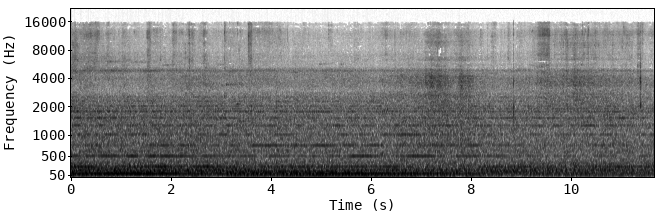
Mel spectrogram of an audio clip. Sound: receding engine noise

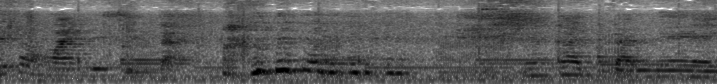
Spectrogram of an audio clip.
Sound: laughs

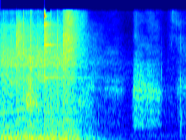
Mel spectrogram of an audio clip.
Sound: bell dings

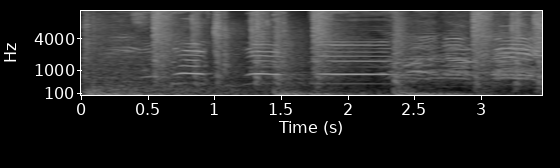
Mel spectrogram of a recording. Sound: man shouting; crowd repeating

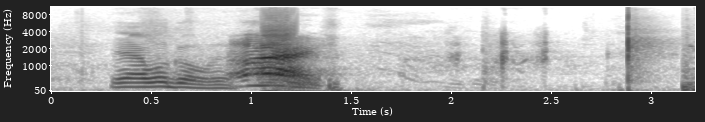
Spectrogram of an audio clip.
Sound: laughs

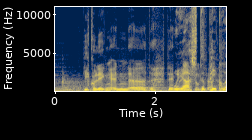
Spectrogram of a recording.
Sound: speaking German

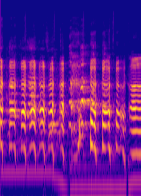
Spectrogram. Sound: both laugh

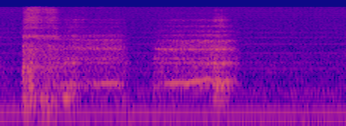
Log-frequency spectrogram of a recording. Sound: gasping for air

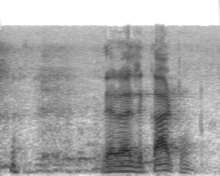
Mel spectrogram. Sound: laughter

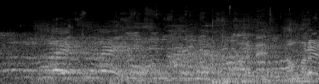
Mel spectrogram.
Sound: whistle; chatter

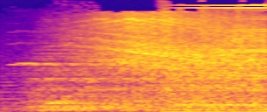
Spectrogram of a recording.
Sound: electric static

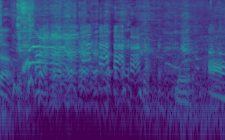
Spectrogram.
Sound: all laugh

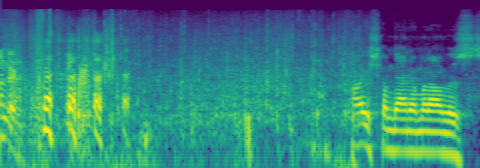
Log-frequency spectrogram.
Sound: laughs

